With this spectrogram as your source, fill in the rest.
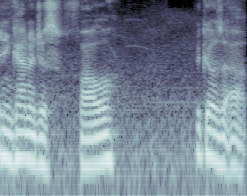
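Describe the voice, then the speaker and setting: Mumbling at a moderate pace, a man keeps his medium-pitched voice in fairly even intonation. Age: 40s. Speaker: gaming YouTuber. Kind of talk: gameplay tutorial. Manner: casual, rambling commentary.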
